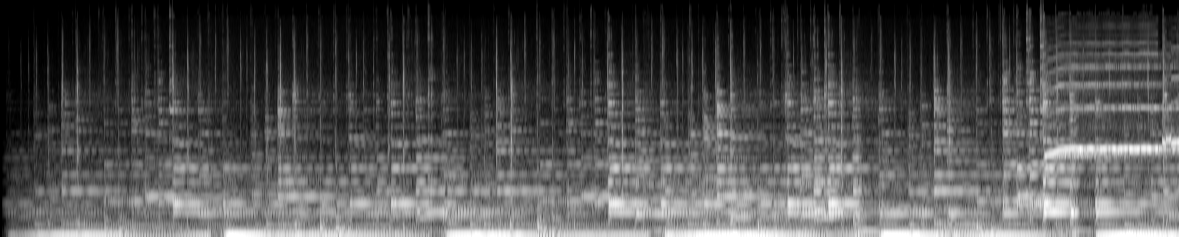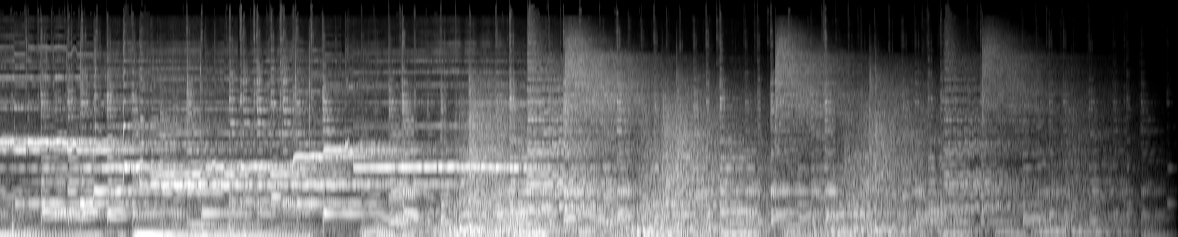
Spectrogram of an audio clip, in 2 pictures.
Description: at the SINUS-Studio Bern (Switzerland)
